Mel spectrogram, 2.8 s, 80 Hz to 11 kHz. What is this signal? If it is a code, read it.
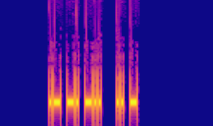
Morse code, heard as a keyed tone, about 40 wpm, 700 Hz. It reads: AND IT
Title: Sets of 2 Words 40wpm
